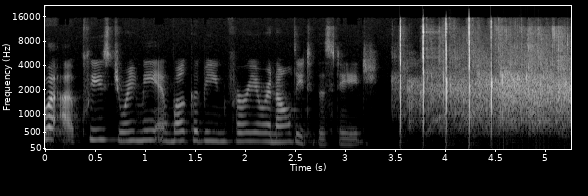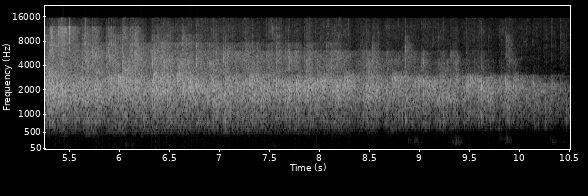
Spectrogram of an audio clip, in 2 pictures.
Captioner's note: audience applause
